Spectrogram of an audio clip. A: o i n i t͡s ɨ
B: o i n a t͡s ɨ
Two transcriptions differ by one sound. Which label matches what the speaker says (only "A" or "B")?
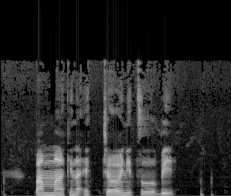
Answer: A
